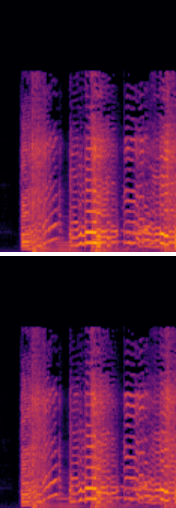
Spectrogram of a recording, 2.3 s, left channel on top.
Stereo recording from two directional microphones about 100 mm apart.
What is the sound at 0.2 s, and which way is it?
Music, 65° right (ahead or behind).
